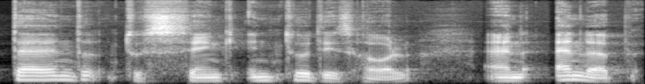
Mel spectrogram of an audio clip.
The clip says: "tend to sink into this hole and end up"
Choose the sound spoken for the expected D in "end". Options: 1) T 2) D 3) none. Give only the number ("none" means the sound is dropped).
2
